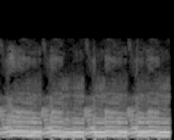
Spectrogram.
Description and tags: a processed scream from fruity loops.
break, vocal, panda, processed, scream, glitchy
